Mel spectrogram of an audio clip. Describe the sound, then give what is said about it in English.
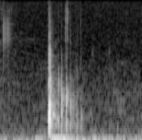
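Dice clatter onto a hard table: one sharp clack followed by a few quick, lighter rattles as they tumble and settle, not loud, with no talking. “Your dice do sound kind of cool.”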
